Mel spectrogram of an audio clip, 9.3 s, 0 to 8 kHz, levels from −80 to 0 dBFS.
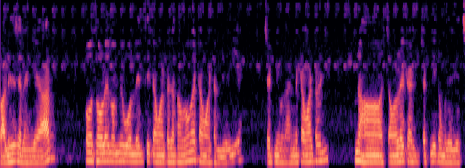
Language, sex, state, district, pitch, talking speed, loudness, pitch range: Hindi, male, Uttar Pradesh, Jyotiba Phule Nagar, 130 Hz, 200 wpm, -18 LUFS, 120-145 Hz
